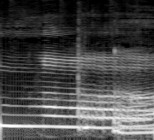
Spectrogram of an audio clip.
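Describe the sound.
A person with water in their mouth lets out a loud, Wookiee-like howl, a strained, gargly voiced wail held steady before dropping in pitch in two abrupt steps, with no words spoken.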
